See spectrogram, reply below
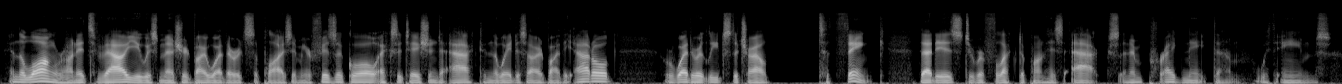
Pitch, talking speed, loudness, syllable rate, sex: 90 Hz, 195 wpm, -23 LUFS, 5.5 syllables/s, male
